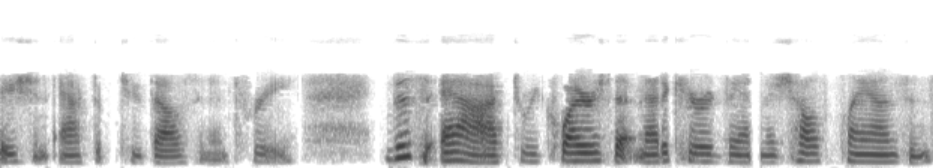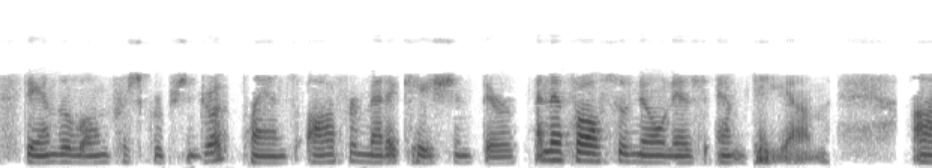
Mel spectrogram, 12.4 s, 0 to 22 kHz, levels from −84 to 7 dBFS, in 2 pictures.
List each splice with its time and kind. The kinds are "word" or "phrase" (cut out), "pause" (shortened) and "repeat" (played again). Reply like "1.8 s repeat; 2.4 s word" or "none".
9.7 s word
